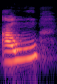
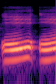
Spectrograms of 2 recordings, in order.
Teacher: तो हम बस एक साउंड को अगर याद रख लें कि वाओ लीन की साउंड है औ, पूरा वाओ की तरफ, इसके मखरज की तरफ जाना चाहिए, यानी हमारे होंठ प्रॉपर गोल हो जाने चाहिए जब हम औ ये अदा करते हैं। ओ में प्रॉपर होंठ गोल नहीं हो रहे।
